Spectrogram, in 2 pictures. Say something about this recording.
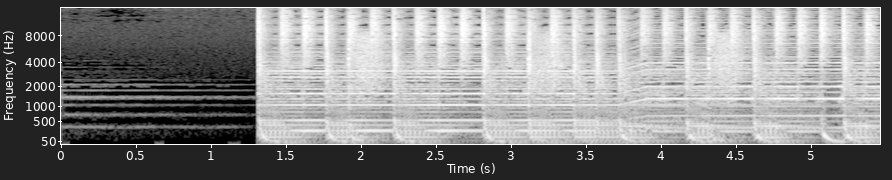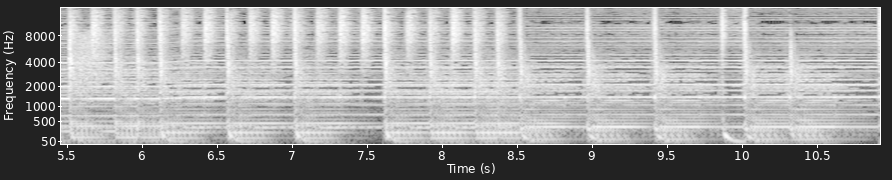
Slow Dubstep Demo [Remix]
bass, dubstep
